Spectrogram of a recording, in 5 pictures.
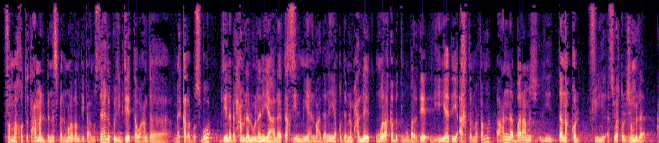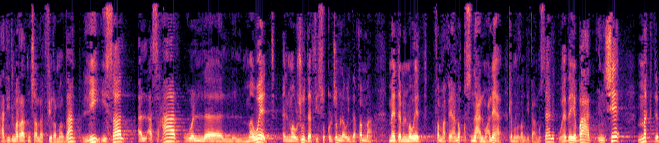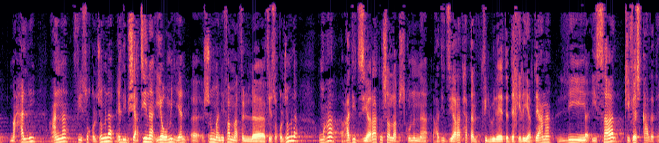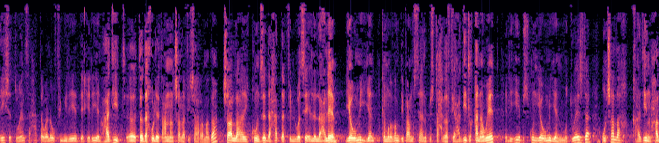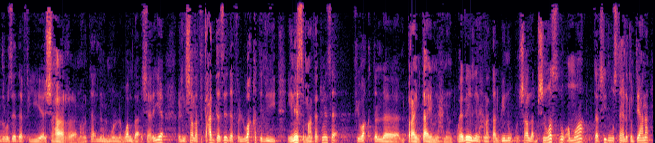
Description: تصريح لمراسلتنا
